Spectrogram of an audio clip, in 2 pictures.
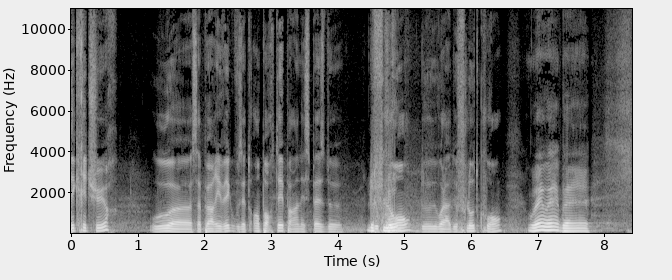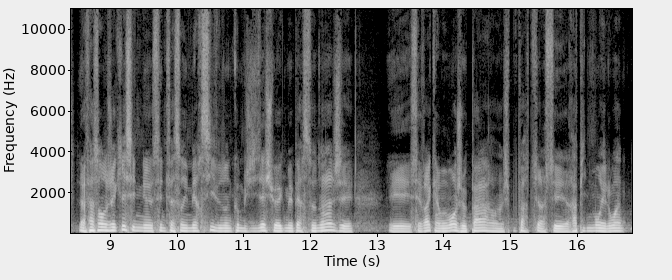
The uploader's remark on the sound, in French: en direct de la Foire du Livres de Bruxelles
